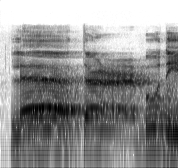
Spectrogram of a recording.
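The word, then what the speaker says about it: لا تعبد: ലാ തഅ്ബുദി ശൈത്താൻ. ലാ തഅ്ബുദ്, ആയിന് നേരത്തെ സൂചിപ്പിച്ചു, വ്യക്തമായി അതിൻ്റെ മഖ്റജിൽ നിന്ന് ഉച്ചരിക്കുക. ലാ തഅ്ബുദ് എന്ന ദാലിൻ്റെ സുക്കൂൻ ഇൽത്തിഖാഉ സാക്കിനൈൻ്റെ പരിഹാരമായി കസ്ർ നൽകിയിരിക്കുകയാണ്.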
